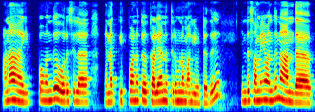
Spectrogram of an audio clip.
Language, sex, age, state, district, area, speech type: Tamil, female, 30-45, Tamil Nadu, Tiruppur, rural, spontaneous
